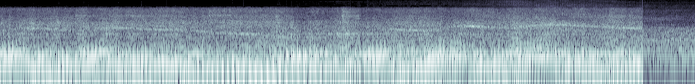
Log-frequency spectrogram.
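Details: Yamaha Aerox scooter after replacing a very dirty, carbon-fouled spark plug (it had misfired and died when throttle was opened): the engine revs up and settles smoothly, no stumbling, popping or cutting out.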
